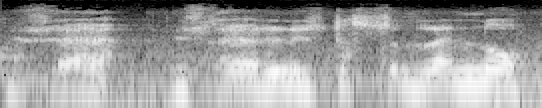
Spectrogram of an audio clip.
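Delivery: chatty Welsh race commentary; Welsh accent. Pretend. Commentator describing Phil's fight, Welsh accent. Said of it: "this is an accent I've been doing".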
